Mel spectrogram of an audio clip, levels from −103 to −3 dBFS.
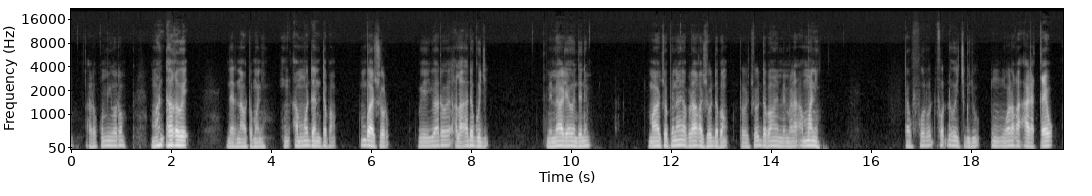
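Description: No technical faults detected.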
